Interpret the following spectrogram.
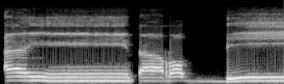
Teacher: এখানে ইকফা গুন্না, নুন সাকিনের পরে ইকফার 15টি হরফের একটি হরফ তা আসছে, এই কারণে এই নুন সাকিনকে নাকের ভিতরে লুকাইয়া গুন্নার সহিত পড়ব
